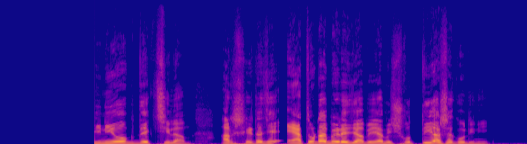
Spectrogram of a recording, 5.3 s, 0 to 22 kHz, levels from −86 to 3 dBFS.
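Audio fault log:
0.00–0.95 s, cut-off start: the clip opens on digital silence, and at 0.95 s the speech enters abruptly, already partway through a sound, just before "বিনিয়োগ দেখছিলাম আর সেটা". There is no natural onset or build-up to the level, so the first syllable sounds chopped rather than spoken. This is what happens when capture or streaming begins after the talker has already started, keeping only the tail of that sound.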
